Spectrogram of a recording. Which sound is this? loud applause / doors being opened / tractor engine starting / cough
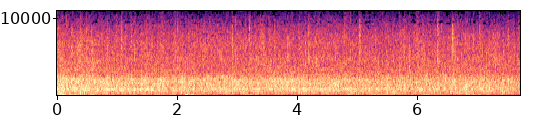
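loud applause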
